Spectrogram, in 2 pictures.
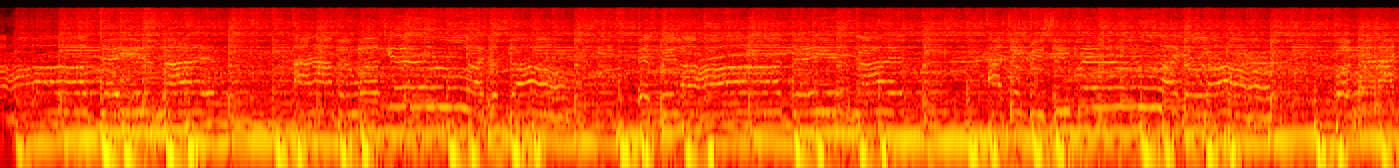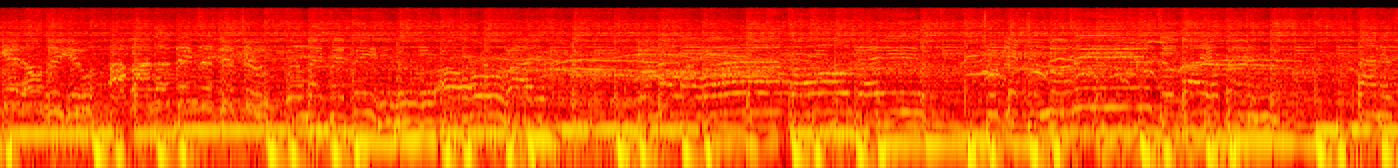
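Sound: screaming fans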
